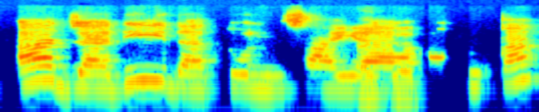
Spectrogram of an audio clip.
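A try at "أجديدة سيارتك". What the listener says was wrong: Ajadidatun ya. Jadi A-nya itu sebenarnya jangan kepanjangan tapi ajadidatun. Ajadidatun. Kalau tadi agak tertarik ya.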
